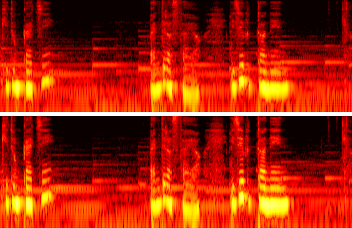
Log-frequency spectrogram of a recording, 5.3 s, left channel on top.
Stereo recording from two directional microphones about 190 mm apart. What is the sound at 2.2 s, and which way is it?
Speech, 20° right (ahead or behind).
